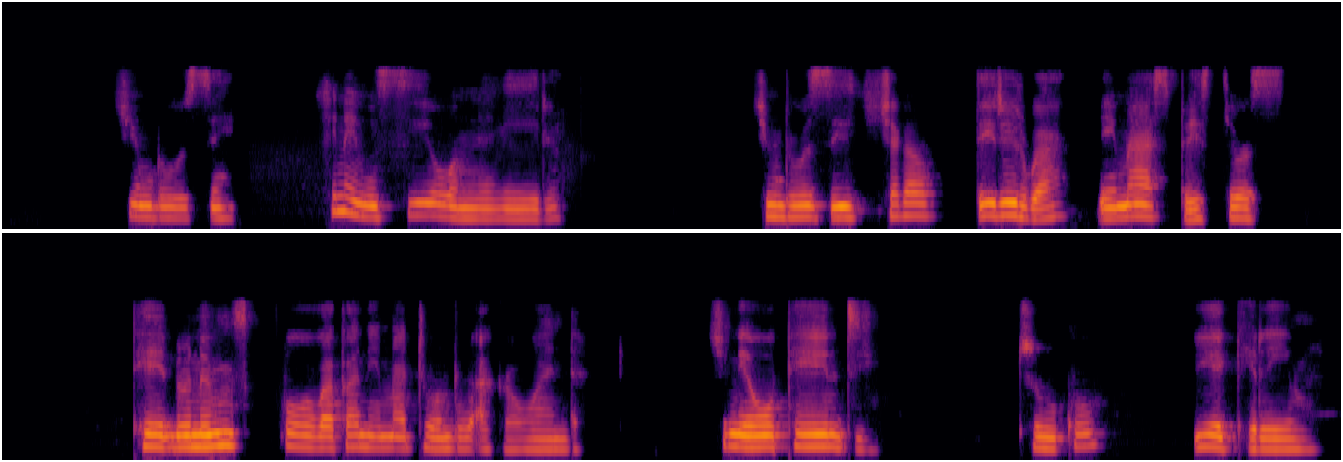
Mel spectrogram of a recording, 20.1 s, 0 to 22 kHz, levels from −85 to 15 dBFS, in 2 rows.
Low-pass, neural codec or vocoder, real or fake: 7.2 kHz; codec, 16 kHz, 1 kbps, X-Codec, HuBERT features, trained on balanced general audio; fake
